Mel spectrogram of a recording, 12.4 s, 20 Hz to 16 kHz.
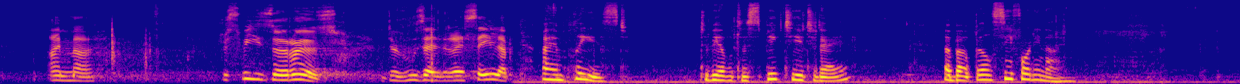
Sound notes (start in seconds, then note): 6.4 speaking French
